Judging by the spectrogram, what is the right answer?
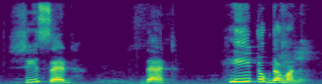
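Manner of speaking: heavy emphasis on he. Emphasizing he, not anybody else, in an example: stress on he. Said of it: "I am emphasizing on he, not anybody else".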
